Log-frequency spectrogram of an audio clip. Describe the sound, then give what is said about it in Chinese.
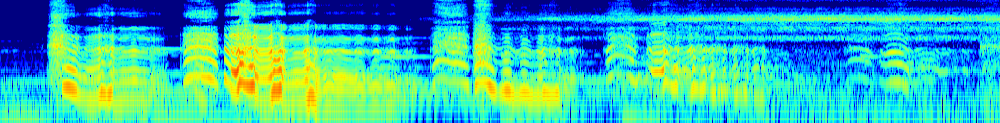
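A voice imitates a beaver sobbing in a children's story set in a forest, with a series of quavering, moaning wails and gasps. The cries gradually trail off into softer, fainter whimpers. “海狸的啜泣声在宁静的森林中回荡着。”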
